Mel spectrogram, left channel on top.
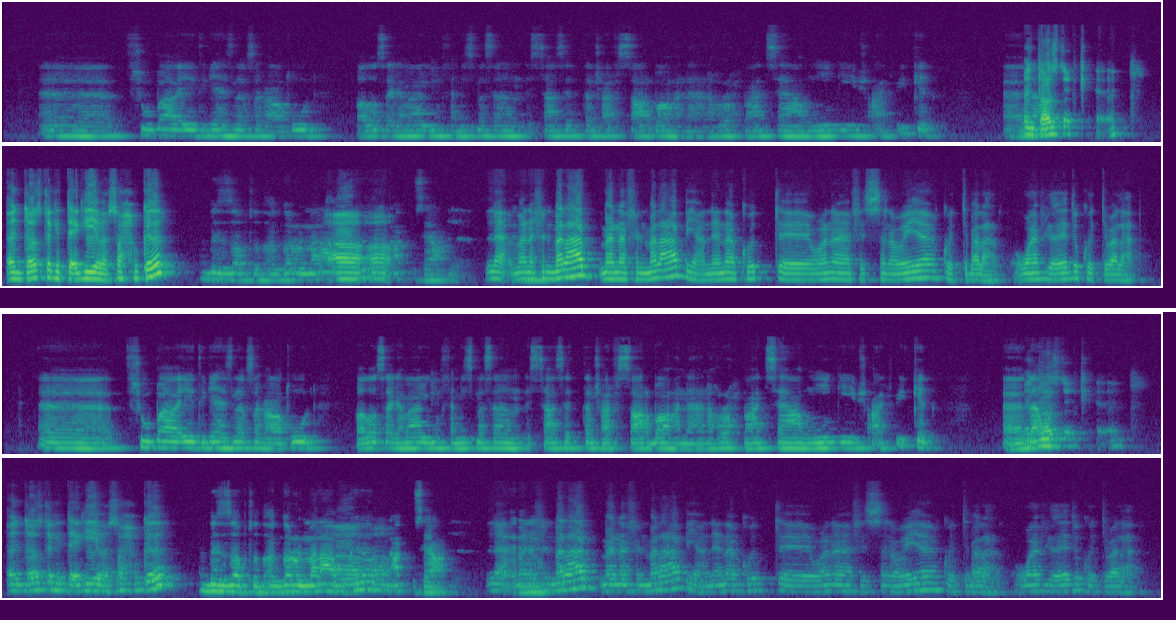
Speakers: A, on the right; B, on the left.
A: آه، تشوف بقى ايه تجهز نفسك على طول خلاص يا جماعه يوم الخميس مثلا الساعه 6 مش عارف الساعه 4 هن- هنروح ميعاد ساعه ونيجي مش عارف ايه كده آه، ده
B: انت
A: اول
B: قصدك انت قصدك التأجيرة صح وكده
A: بالظبط تأجروا الملعب
B: اه
A: وكده وكان
B: اه
A: عنده ساعة
B: لا
A: آه،
B: ما انا في الملعب ما انا في الملعب يعني انا كنت آه، وانا في الثانويه كنت بلعب وانا في الاعدادي كنت بلعب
